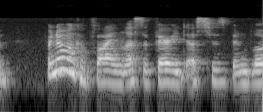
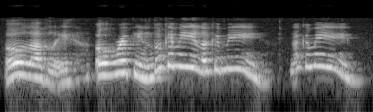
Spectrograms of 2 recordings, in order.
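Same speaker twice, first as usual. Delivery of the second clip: higher, louder cries that fade; delighted; 6 semitones higher, 3 dB louder than usual. A narrator's reading. Children flying round the nursery, excited cries. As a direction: call out in pure delight.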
